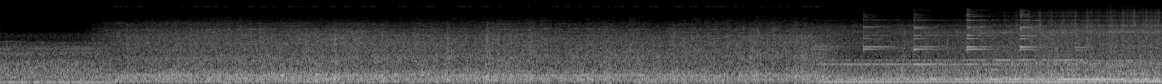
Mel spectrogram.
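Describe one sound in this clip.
Train wheels clatter on the rails.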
